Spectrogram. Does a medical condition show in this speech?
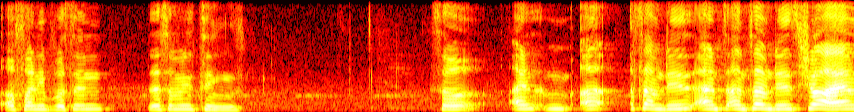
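Yes: traumatic brain injury.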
